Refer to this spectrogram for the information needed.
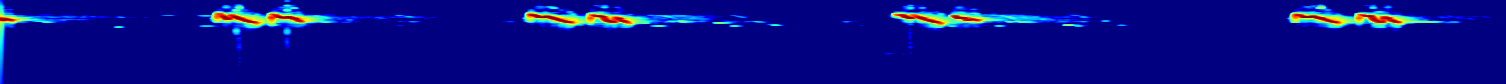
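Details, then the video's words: Pleci master song of a white-eye, called super unique: four neat pairs of high descending whistles repeated about every two seconds against complete quiet. "Pleci super antik masterannya harus unik"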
